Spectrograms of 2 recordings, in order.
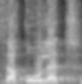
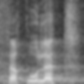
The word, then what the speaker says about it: ثَقُلَتْ: یہ ایک تو آپ نے تا کو پرومیننٹ کرنا ہے ثقلت, اور سا نہیں ہوگا, ثقلت نہیں کہیں گے ہم, ثا وداؤٹ وہ جو سفیر سی ٹی کے میں آپ سے عرض کر رہا تھا.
